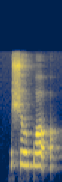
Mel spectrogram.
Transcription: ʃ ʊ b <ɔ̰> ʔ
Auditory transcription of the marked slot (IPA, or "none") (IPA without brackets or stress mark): ɔ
